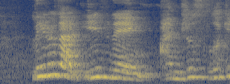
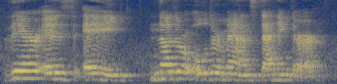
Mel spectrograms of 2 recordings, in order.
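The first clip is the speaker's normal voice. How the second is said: usual speaking voice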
